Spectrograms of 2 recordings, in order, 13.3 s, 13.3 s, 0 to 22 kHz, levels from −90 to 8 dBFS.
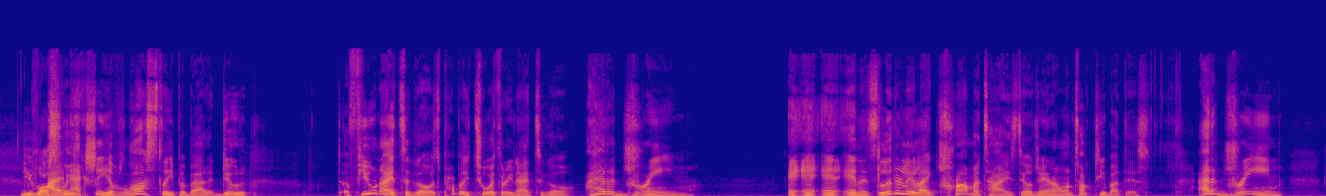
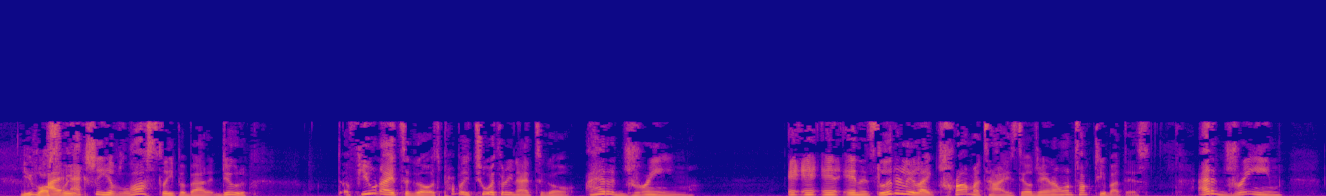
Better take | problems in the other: first | garbled, watery; slightly; nothing above 8 kHz

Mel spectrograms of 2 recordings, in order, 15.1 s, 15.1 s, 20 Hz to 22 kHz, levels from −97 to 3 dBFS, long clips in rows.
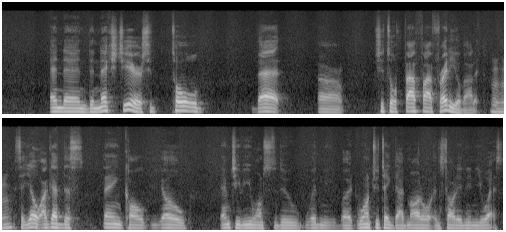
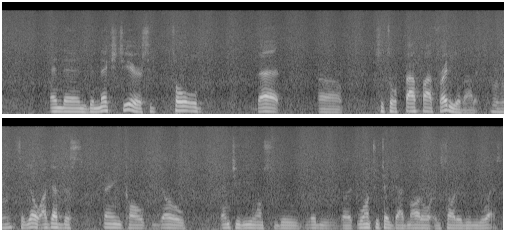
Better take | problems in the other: first | hiss; loud; throughout; 6 dB below the speech; faint in the first

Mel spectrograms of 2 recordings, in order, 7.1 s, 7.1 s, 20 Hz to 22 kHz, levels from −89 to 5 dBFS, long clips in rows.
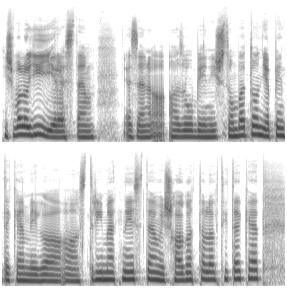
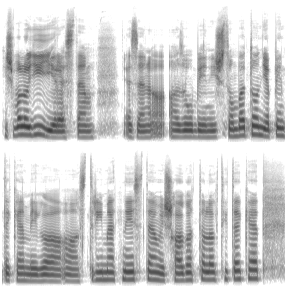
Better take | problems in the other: first | thin; somewhat; fading below 350 Hz

